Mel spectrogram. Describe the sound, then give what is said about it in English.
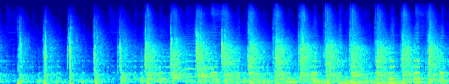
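A church audience claps along together in a steady, even rhythm as a worship song begins, roughly two sharp claps per second, with a low murmur of the crowd running underneath and no one speaking. “Can y'all clap like this?”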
